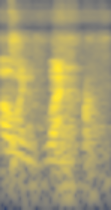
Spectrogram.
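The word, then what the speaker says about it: Owain Gwynedd: And yes, I was giving you the way he pronounced it because I'm trying to make a point. It's Owen Gwynedd.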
